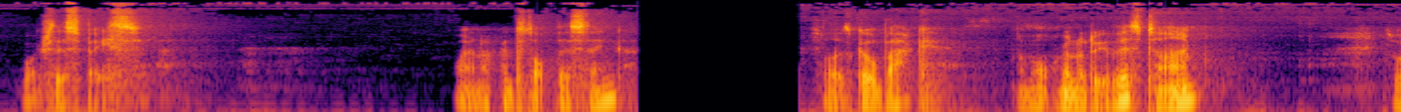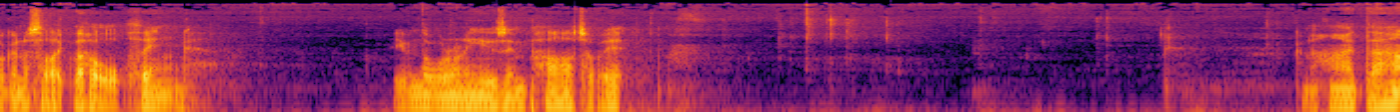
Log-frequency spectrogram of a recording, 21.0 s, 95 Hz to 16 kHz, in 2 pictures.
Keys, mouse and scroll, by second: 6.1 click, 6.7 scroll up 1, 6.8-7.4 scroll down 1, 7.4-8.4 middle drag, 8.4 Tab, 9.0 click, 9.8 Tab, 10.3-12.4 middle drag, 12.4-13.9 alt+drag, 13.9 3, 14.4 alt+click, 16.4 shift+d, 17.2 p, 18.8 Tab, 19.5 click, 20.0 h, 20.4 click.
